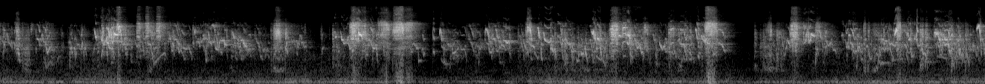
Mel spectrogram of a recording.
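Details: Morning budgerigar chatter, apparently from more than one bird: continuous scratchy warbling and quick chirps in waves every couple of seconds, with a few sharp clicks between bursts.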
